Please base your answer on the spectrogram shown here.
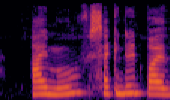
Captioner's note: speaking French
